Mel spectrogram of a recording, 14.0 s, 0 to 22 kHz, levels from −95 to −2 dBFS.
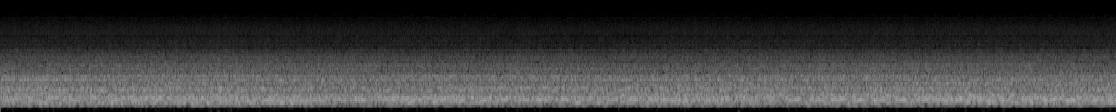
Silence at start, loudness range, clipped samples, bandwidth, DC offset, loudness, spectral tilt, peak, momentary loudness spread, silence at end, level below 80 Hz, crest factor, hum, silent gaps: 0 s; 1 LU; under 0.1%; 14 kHz; under 0.1%; -40 LUFS; -2 dB/octave; -26 dBFS; 2 LU; 0 s; under -90 dBFS; 14 dB; none; none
